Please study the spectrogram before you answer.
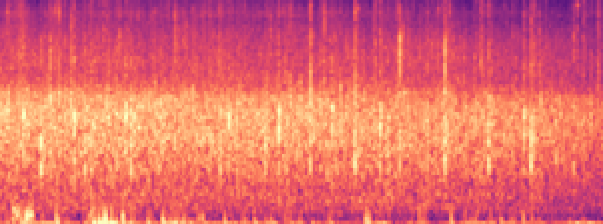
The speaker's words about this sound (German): Also ich bitte hier nochmal einen kurzen Applaus. Danke.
